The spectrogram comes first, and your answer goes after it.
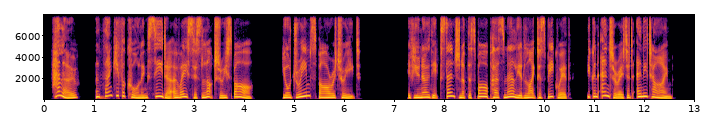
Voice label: english british ivr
